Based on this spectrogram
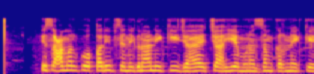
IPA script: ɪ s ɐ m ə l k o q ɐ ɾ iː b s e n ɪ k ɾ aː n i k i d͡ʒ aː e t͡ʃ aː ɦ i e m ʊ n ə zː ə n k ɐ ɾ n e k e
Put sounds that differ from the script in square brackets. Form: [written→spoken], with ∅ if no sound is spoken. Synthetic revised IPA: ɪ s ɐ m ə l k o q ɐ ɾ iː b s e n ɪ [k→ɡ] ɾ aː n i k i d͡ʒ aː e t͡ʃ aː ɦ i e m ʊ n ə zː ə [n→m] k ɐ ɾ n e k e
